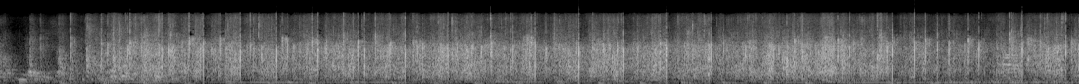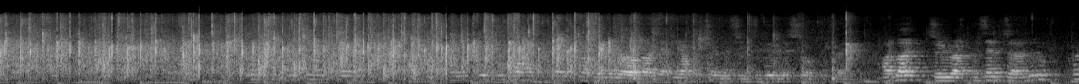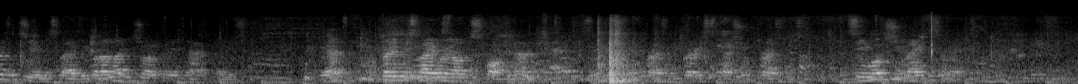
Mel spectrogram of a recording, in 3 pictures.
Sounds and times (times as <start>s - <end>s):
Applause: 0.1s - 19.5s.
